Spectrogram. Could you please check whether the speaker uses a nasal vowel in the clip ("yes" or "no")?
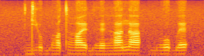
no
